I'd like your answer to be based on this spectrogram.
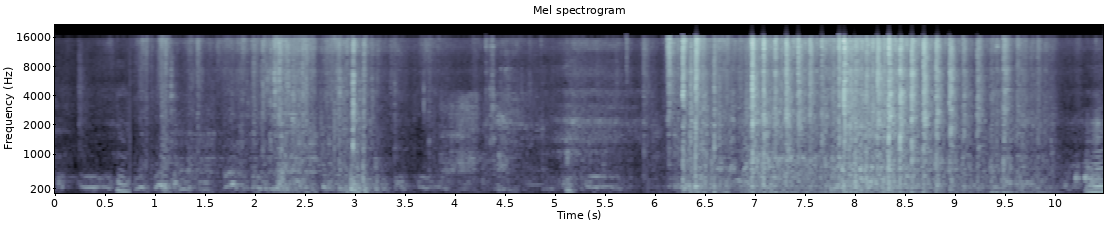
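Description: Pigeons in a pigeon loft coo softly and repeatedly nearby, with a louder flurry of cooing and rustling in the second half.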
